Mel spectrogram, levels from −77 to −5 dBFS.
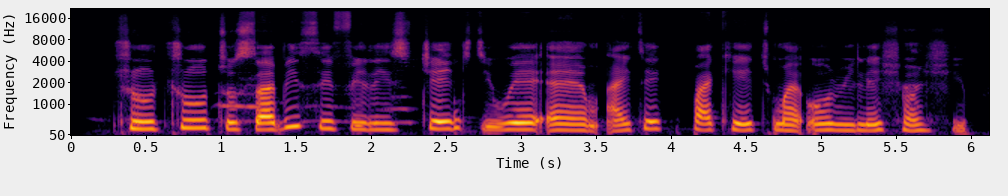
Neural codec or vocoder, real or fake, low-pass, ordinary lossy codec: autoencoder, 48 kHz, 128 numbers a frame, DAC-VAE, trained on Japanese speech; fake; none; none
